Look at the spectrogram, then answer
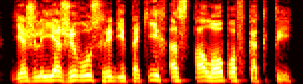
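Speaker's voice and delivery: ordinary delivery, nothing marked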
